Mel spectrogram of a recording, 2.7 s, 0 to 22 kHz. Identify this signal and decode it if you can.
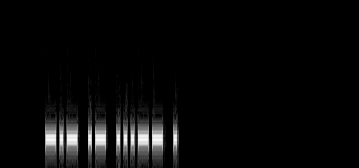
Morse code, heard as a keyed tone, about 46 wpm, 700 Hz. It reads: KA3E
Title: USA Call Signs - 4 Characters - 45wpm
